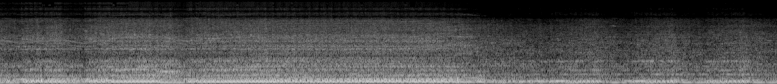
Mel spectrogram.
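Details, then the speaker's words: Subaru Sambar KS4 after a no-start fix, coil, distributor, fuel pump and carb confirmed good: revving with an uneven, stumbling beat of about four pulses a second that never smooths out. Rough running from worn plugs, one cracked in cylinder two. "it's running but not great we do need spark plugs"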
